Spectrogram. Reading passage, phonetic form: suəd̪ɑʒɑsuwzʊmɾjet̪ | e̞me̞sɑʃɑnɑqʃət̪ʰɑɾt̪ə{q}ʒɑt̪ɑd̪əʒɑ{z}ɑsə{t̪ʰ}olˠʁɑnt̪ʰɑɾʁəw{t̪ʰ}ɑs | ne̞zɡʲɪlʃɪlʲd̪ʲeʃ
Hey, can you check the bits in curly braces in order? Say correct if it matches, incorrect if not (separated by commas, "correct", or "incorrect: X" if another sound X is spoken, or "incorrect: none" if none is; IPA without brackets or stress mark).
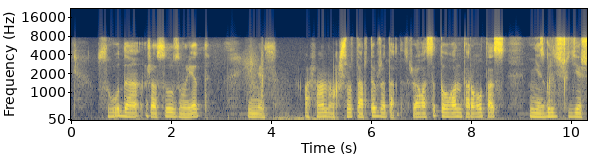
incorrect: p, incorrect: ʁ, correct, correct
